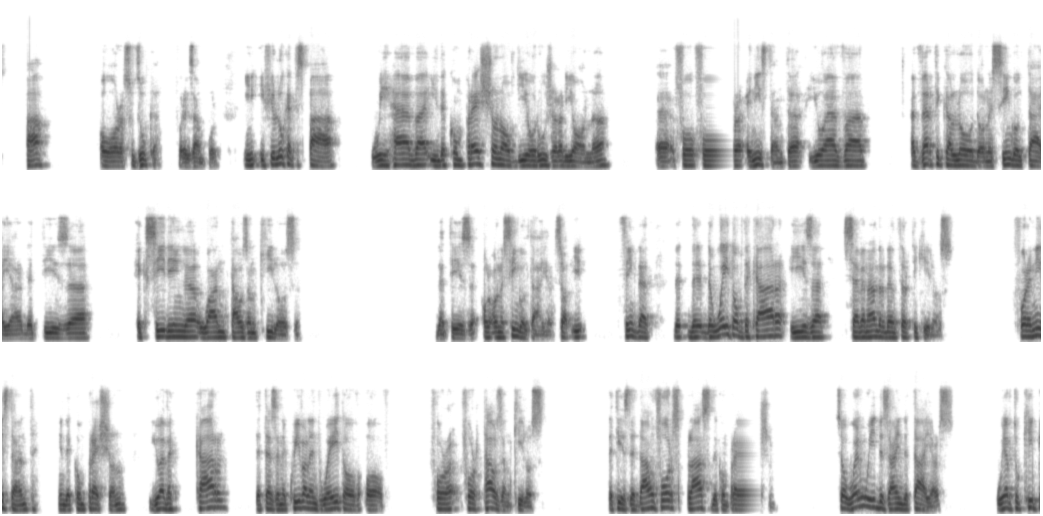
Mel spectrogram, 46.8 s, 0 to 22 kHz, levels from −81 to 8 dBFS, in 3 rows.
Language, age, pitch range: English, 50-69, 115-135 Hz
